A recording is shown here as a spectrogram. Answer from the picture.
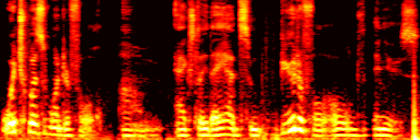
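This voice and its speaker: A somewhat breathy woman's voice, very deep and low in pitch, at a fairly slow pace. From US Midwest (Cleveland, Ohio). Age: 70s. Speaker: early music performer. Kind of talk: casual talk to a community group. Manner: halting, many fillers.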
